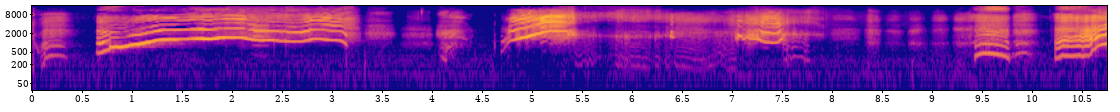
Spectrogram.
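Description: A baby's very high-pitched vocal squeals: one long squeal that rises and is held for about two and a half seconds, then shorter rising squeals with quiet gaps between them, about two seconds in and again near the end.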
